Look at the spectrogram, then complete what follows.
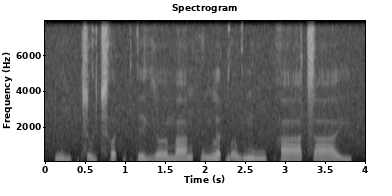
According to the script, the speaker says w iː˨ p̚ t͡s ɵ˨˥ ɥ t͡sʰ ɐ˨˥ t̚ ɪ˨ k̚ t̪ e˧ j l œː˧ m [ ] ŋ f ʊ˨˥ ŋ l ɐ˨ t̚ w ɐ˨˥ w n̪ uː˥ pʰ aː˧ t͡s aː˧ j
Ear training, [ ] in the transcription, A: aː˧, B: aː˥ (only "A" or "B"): A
